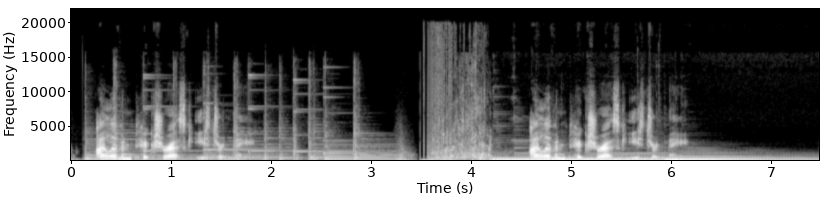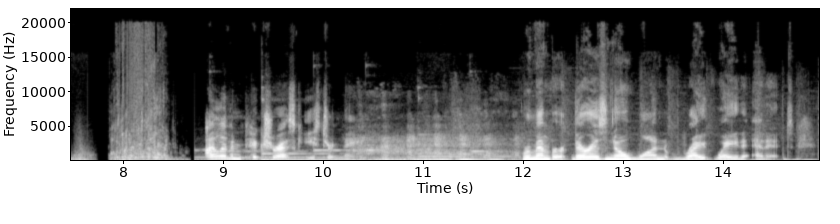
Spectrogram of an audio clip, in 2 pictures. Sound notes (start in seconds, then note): 3.5 rewind sfx; 7.9 rewind sfx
